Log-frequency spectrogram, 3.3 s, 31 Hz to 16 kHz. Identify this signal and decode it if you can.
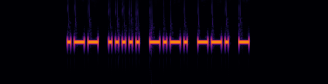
Morse code, heard as a keyed tone, about 34 wpm, 700 Hz. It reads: W5CGT
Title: USA Call Signs - 5 Characters - 3x Character Spacing - 35wpm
